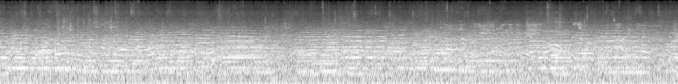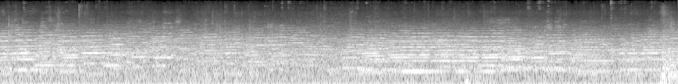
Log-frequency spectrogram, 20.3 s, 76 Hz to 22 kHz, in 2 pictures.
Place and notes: St. Ann's Square, Manchester - Visiting German Christmas Market
Walking around the German Christmas market in Manchester. Voices, buskers playing Christmas Carols...
19 December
